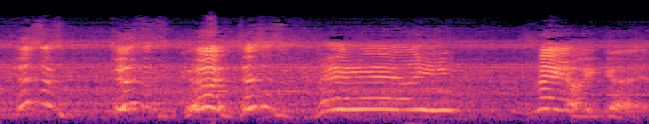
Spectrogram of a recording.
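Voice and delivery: high voice, laughing through words.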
